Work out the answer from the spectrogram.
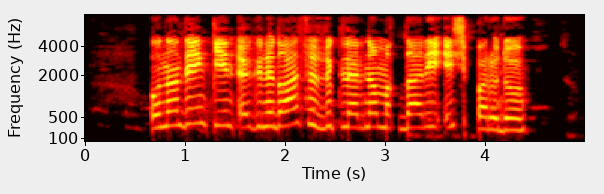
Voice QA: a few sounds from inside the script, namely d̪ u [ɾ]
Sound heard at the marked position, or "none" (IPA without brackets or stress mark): none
